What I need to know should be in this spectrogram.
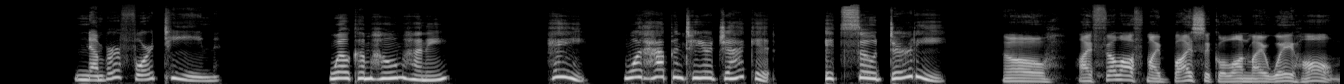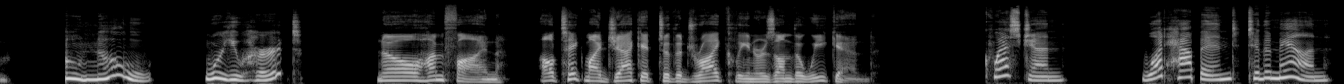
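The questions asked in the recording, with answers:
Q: What happened to the man?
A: He fell off his bicycle.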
